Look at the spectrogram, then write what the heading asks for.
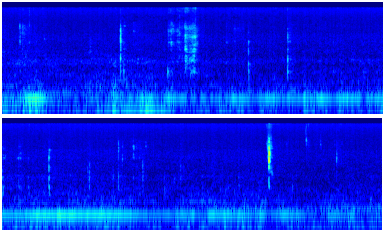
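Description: Soft chewing and mouth sounds of a person eating frosted cupcake with a plastic spoon, with scattered small clicks and one sharp click near the end, over a low steady hum.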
